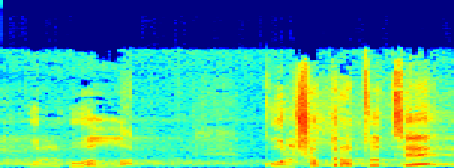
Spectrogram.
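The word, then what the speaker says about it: قُلْ هُوَ: আল্লাহ পাক রাব্বুল আলামীন এখানে বলছেন কুলহু আল্লাহু আহাদ। এখানে কফ দিয়ে পড়ছেন কিন্তু অনেকেই ভুল করে উচ্চারণ সঠিক না হওয়ার কারণে তারা পড়ে কাফ। কুলহু আল্লাহ।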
